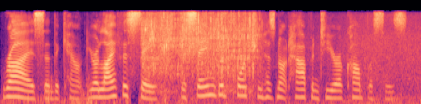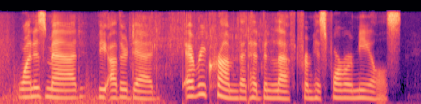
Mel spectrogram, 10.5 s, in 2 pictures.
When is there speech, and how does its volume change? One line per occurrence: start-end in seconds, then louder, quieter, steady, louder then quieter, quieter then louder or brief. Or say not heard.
0.0-10.3 steady.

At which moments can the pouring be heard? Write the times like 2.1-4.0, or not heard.
1.8-3.3, 6.8-8.8.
